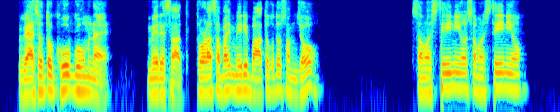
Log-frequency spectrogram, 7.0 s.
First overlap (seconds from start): none

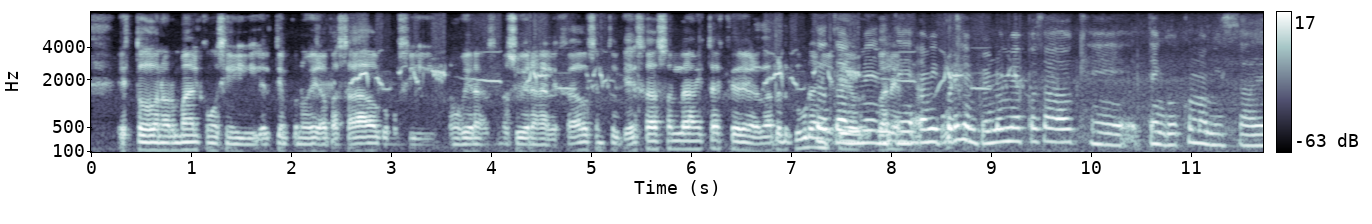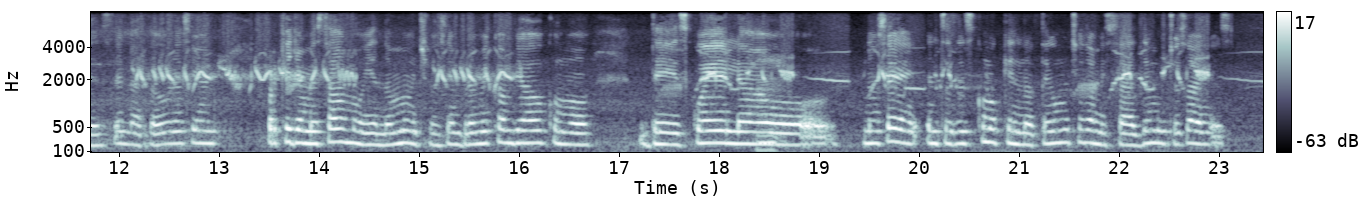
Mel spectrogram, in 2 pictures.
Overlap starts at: 7.2 s

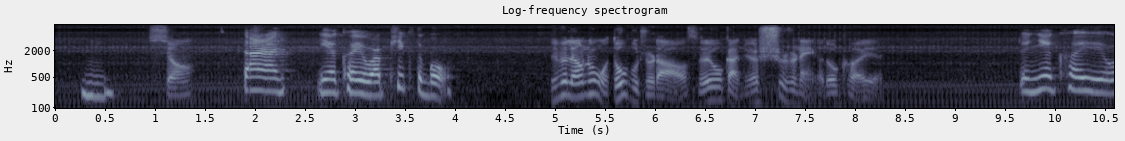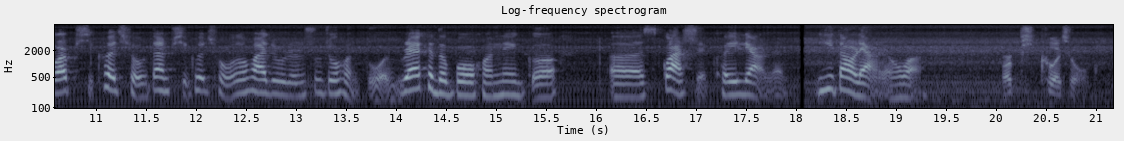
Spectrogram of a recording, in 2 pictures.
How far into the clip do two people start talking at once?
none

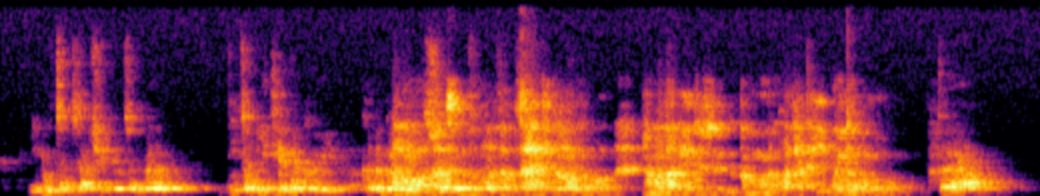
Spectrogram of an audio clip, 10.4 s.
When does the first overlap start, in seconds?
3.9 s

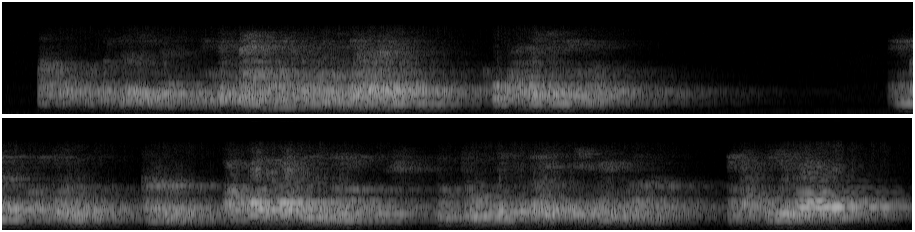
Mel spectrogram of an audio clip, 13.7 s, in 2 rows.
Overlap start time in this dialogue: 1.6 s

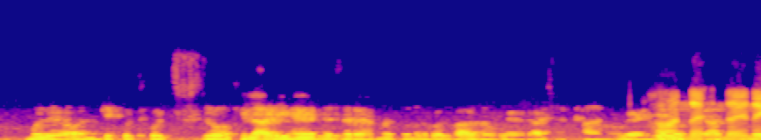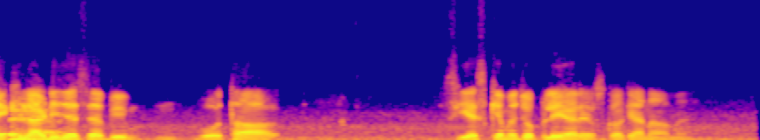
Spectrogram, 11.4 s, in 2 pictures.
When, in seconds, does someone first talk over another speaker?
4.9 s

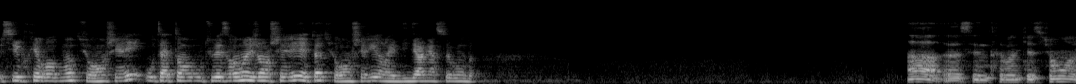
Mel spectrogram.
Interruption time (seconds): none

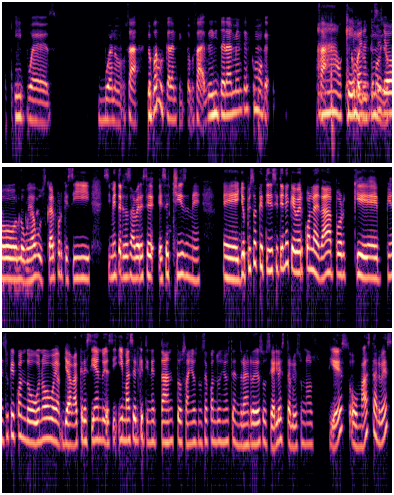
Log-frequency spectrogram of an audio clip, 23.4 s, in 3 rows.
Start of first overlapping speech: 6.3 s

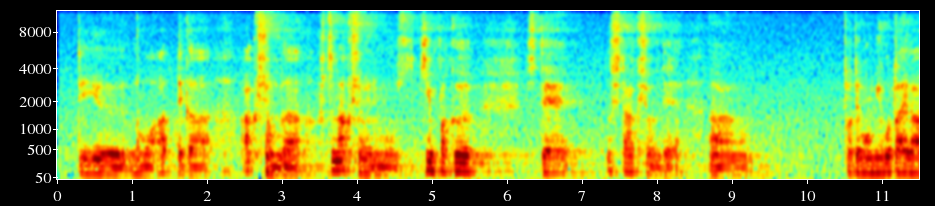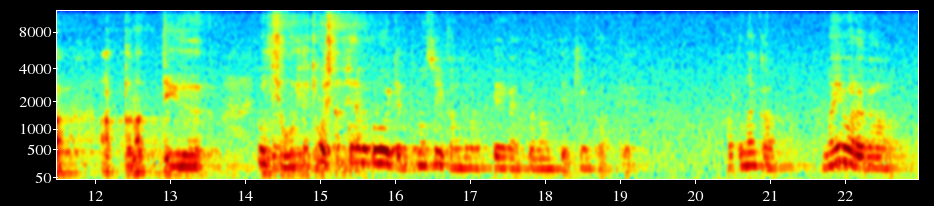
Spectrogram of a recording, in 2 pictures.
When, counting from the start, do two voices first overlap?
14.2 s

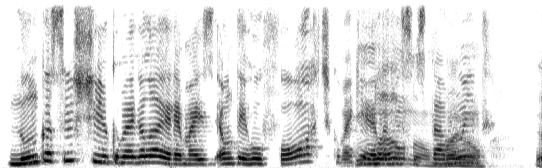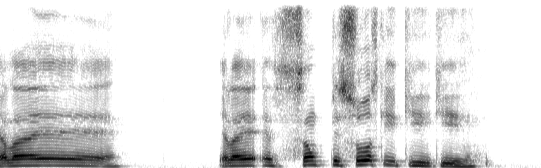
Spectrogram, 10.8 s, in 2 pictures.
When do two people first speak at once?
3.5 s

